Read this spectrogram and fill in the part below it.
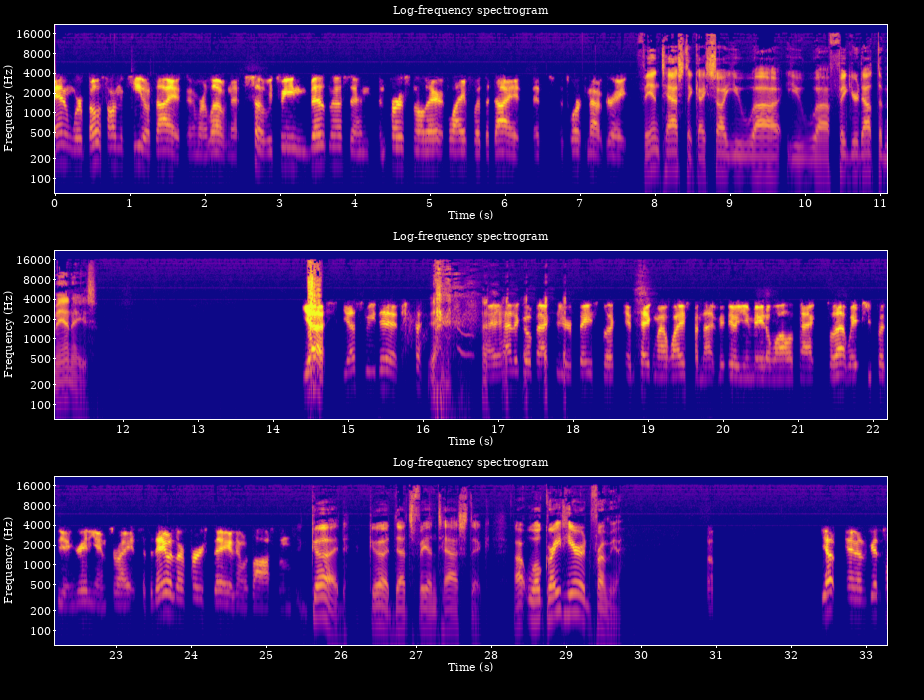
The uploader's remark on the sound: Call in Question and Answer Show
